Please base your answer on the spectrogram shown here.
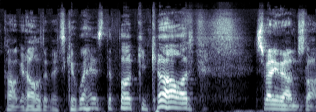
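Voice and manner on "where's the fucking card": loud, slow, fed-up; exasperated swearing. Retold or imitated. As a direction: bark it in frustration. Frustrated search for hidden card.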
